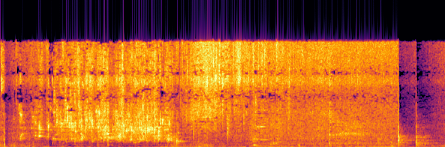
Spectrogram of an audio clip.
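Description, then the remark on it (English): A steady, hissing stream of water and oil pours for about four seconds with a broad, splashy wash of sound, then cuts off abruptly near the end. No one speaks. “So here goes the water and oil.”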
